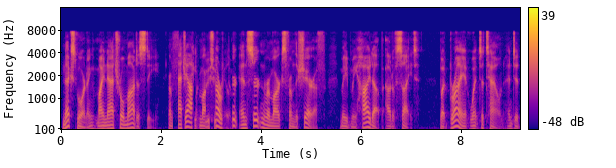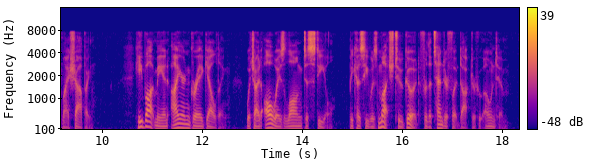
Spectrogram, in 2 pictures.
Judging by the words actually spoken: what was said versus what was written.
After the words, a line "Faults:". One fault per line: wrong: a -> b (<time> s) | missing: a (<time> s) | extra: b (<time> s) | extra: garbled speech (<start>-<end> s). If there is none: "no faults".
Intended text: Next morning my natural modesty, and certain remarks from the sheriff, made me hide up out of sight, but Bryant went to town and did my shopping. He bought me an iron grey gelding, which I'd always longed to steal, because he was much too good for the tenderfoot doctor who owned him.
Next morning my natural modesty, [garbled] and certain remarks from the sheriff, made me hide up out of sight, but Bryant went to town and did my shopping. He bought me an iron grey gelding, which I'd always longed to steal, because he was much too good for the tenderfoot doctor who owned him.
Faults:
extra: garbled speech (2.2-3.5 s)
